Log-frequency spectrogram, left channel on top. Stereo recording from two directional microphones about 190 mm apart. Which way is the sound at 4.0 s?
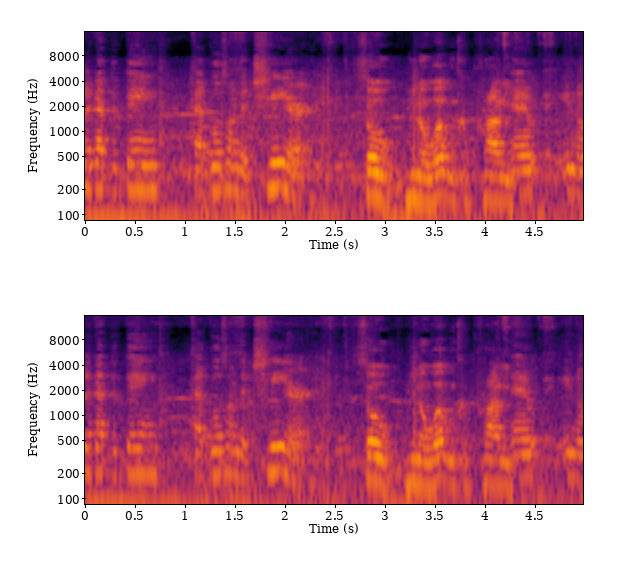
50° right (ahead or behind).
